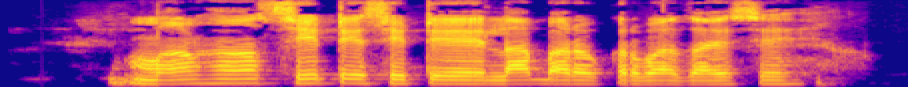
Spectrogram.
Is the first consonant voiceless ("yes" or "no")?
no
